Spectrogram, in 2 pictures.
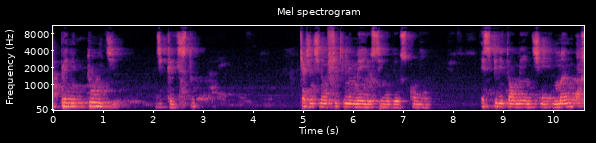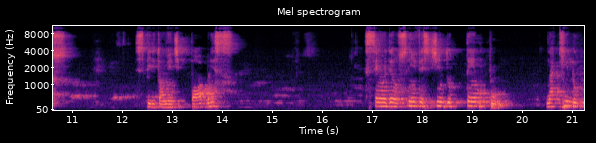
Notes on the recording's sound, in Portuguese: no culto do dia 20/08/2023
